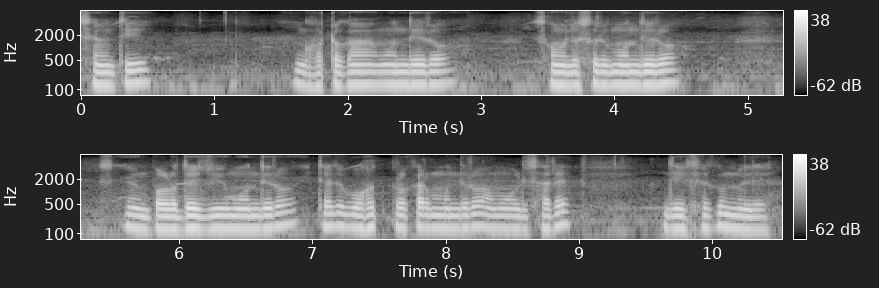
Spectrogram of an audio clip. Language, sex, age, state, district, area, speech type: Odia, male, 30-45, Odisha, Subarnapur, urban, spontaneous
